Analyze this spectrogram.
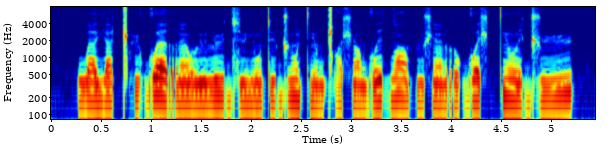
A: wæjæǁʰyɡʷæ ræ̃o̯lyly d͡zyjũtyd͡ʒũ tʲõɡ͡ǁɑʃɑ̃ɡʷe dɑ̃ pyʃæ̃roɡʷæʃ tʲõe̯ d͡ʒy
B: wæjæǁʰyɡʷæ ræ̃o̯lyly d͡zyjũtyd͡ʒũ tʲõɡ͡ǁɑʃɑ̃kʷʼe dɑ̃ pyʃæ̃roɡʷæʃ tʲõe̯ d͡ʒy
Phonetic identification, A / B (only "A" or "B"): A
